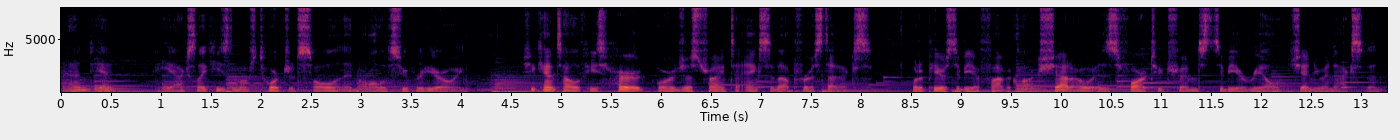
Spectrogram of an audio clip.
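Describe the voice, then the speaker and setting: A man's voice: low voice, steady tone, moderate pace. A man reading scripted narration for an audio drama. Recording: guitar music behind the voice.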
